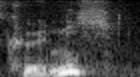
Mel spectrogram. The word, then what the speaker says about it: König: Und standardsprachlich ist es gar nicht König, sondern es ist König. Also genau das gleiche Ich am Ende wie bei hässlich.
